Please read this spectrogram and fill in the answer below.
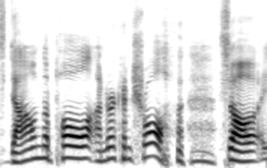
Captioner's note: laughs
